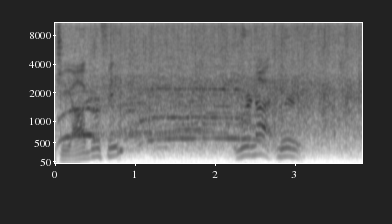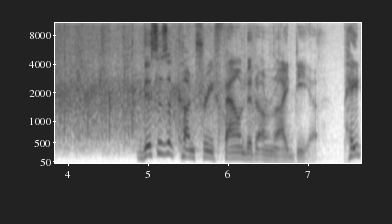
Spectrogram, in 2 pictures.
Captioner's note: applause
